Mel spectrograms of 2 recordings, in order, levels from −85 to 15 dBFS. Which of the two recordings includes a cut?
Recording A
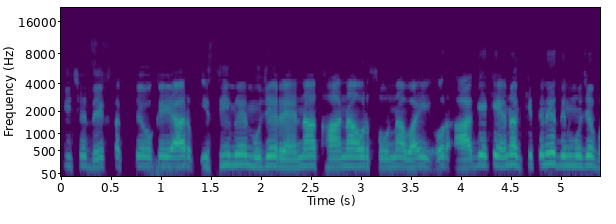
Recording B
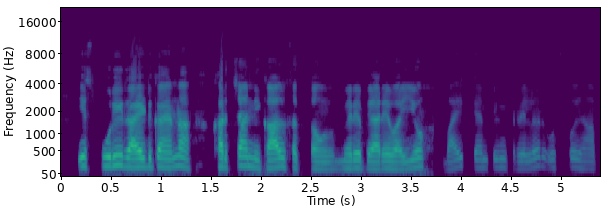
B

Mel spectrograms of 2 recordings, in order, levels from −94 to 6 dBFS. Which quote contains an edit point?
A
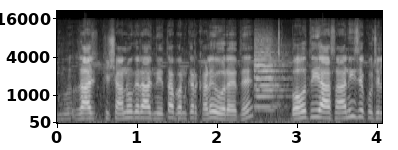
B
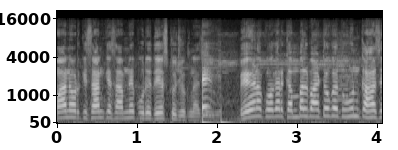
B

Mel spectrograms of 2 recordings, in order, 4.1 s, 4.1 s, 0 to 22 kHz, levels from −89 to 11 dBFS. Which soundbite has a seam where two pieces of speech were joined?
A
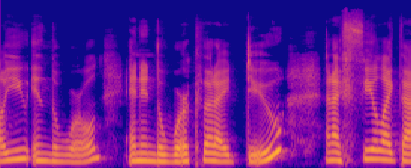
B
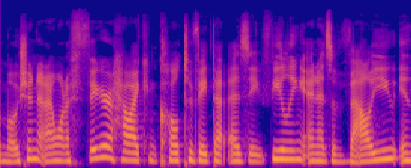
B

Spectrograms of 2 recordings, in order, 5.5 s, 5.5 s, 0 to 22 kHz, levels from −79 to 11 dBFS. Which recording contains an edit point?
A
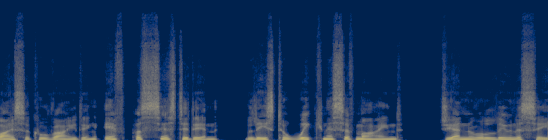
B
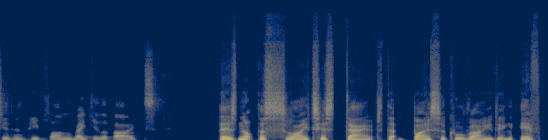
B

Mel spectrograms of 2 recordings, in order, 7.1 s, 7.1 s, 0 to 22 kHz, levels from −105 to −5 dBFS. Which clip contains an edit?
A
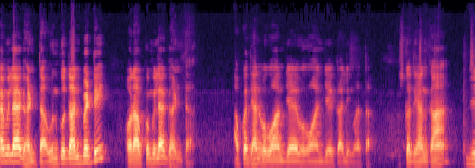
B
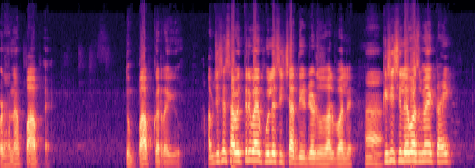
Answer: B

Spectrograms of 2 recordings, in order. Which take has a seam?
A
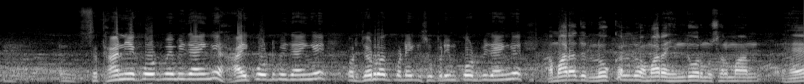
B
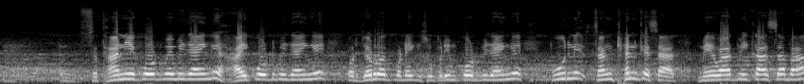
A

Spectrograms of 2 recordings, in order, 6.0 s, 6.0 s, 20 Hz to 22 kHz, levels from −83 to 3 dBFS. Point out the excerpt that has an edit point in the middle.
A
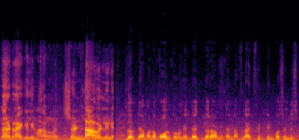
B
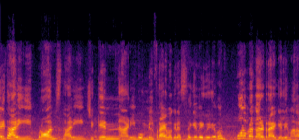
A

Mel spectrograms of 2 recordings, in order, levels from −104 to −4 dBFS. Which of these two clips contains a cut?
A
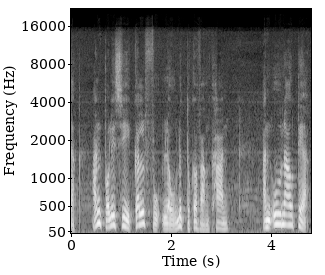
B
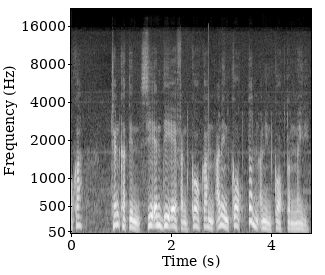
B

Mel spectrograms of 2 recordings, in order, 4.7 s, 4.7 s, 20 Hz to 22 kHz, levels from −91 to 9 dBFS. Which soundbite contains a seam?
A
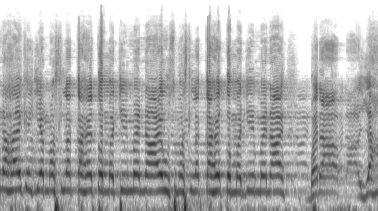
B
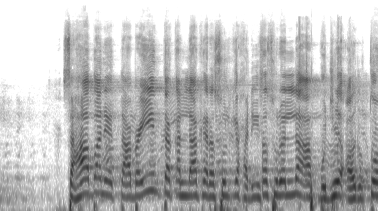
B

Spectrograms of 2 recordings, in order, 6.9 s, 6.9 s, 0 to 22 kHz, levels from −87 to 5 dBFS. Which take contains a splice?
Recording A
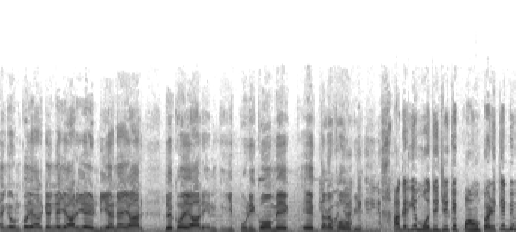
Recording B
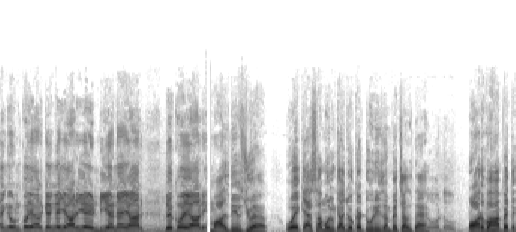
B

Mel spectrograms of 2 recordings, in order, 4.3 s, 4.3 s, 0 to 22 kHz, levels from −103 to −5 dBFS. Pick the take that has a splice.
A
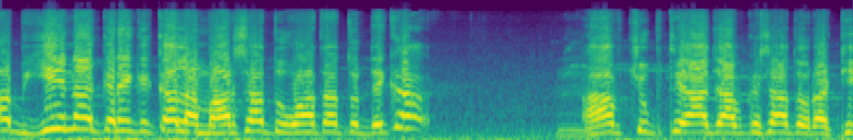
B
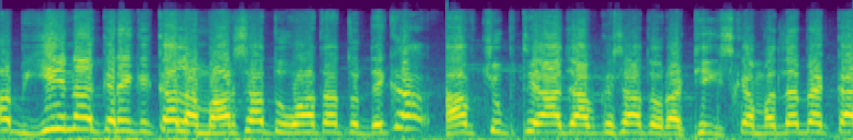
B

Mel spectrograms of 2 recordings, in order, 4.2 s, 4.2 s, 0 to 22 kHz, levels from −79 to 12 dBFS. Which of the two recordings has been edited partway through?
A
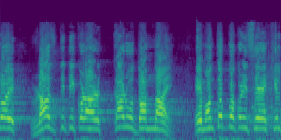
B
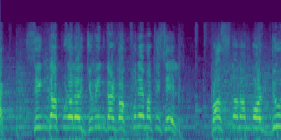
B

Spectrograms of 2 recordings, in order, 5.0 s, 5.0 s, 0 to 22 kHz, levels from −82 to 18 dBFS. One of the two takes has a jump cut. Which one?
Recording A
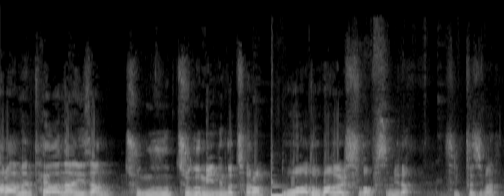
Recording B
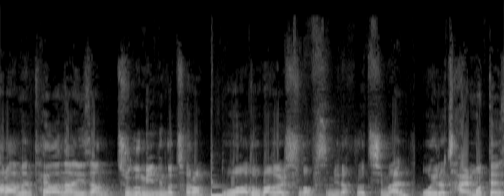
B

